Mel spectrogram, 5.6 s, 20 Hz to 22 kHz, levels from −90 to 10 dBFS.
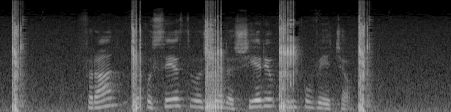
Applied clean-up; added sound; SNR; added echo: none; Fart; -5 dB; none.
